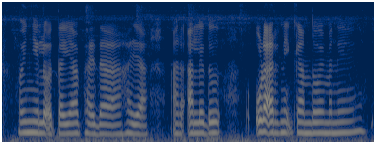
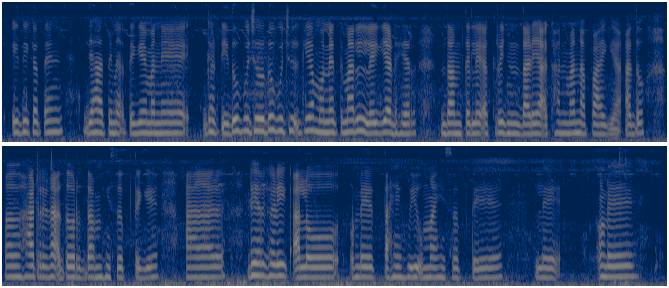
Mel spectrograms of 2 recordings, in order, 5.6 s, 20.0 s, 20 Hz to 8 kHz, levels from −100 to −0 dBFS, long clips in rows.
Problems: low volume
